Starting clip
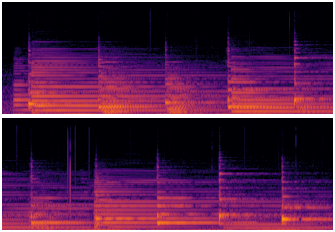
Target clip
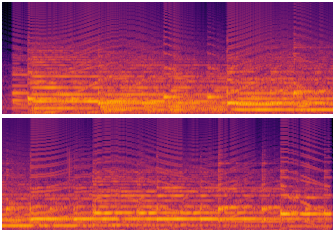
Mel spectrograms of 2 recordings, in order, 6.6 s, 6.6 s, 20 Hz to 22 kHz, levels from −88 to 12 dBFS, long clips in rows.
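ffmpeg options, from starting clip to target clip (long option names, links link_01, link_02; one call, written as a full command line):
ffmpeg -i in.wav -filter_complex "[0:a]highpass=frequency=110:poles=1,bandreject=frequency=60:width_type=h:width=6,bandreject=frequency=120:width_type=h:width=6,bandreject=frequency=180:width_type=h:width=6,bandreject=frequency=240:width_type=h:width=6,aresample=11025,asoftclip=type=tanh:threshold=-19dB,aresample=44100,flanger=delay=5.7:depth=3.7:regen=48:speed=0.5:shape=triangular,asetrate=64194,aresample=44100,atempo=0.686977,asplit=2[link_01][link_02];[link_02]acrusher=samples=32:mix=1:aa=0.000001:lfo=1:lforange=19.2:lforate=0.62,volume=-6.5dB[link_03];[link_01][link_03]amix=inputs=2:normalize=0,asplit=2[link_04][link_05];[link_05]adelay=436,lowpass=frequency=3000:poles=1,volume=-5.5dB,asplit=2[link_06][link_07];[link_07]adelay=436,lowpass=frequency=3000:poles=1,volume=0.53,asplit=2[link_08][link_09];[link_09]adelay=436,lowpass=frequency=3000:poles=1,volume=0.53,asplit=2[link_10][link_11];[link_11]adelay=436,lowpass=frequency=3000:poles=1,volume=0.53,asplit=2[link_12][link_13];[link_13]adelay=436,lowpass=frequency=3000:poles=1,volume=0.53,asplit=2[link_14][link_15];[link_15]adelay=436,lowpass=frequency=3000:poles=1,volume=0.53,asplit=2[link_16][link_17];[link_17]adelay=436,lowpass=frequency=3000:poles=1,volume=0.53[link_18];[link_04][link_06][link_08][link_10][link_12][link_14][link_16][link_18]amix=inputs=8:normalize=0,alimiter=level_in=21.5dB:limit=-1dB:release=50:level=0:latency=1,volume=-1dB" out.wav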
